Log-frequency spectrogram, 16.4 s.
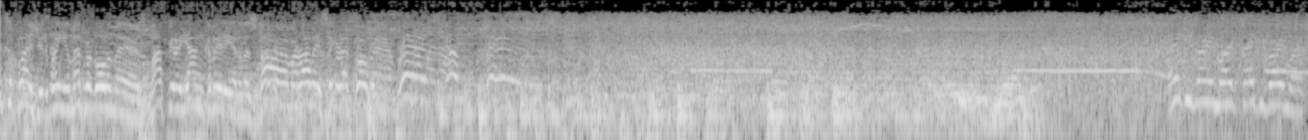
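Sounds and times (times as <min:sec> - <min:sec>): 
speech: 0:00.2 - 0:06.9, 0:14.8 - 0:16.3
audience applause: 0:06.8 - 0:16.3.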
